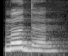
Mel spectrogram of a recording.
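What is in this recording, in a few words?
"мӧдӧн", Komi, female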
